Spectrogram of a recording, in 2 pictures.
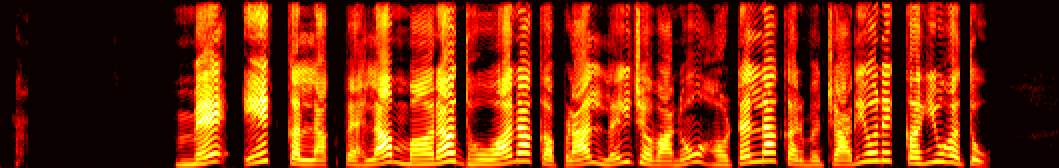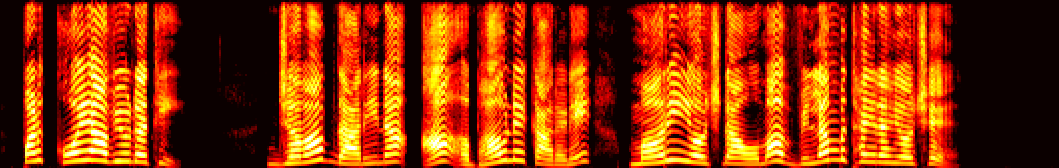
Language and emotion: Gujarati, angry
